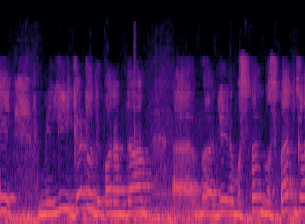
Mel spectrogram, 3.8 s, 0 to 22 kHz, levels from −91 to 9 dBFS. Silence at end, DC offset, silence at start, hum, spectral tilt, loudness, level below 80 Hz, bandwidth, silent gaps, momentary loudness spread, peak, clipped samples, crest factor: 0 s; under 0.1%; 0 s; none; -6 dB/octave; -31 LUFS; -44 dBFS; 13.5 kHz; none; 2 LU; -18 dBFS; under 0.1%; 12 dB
